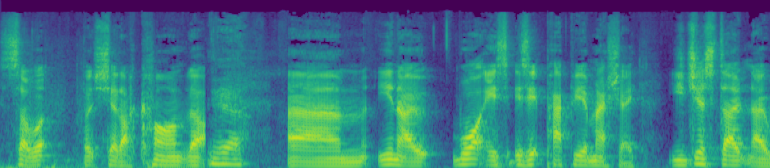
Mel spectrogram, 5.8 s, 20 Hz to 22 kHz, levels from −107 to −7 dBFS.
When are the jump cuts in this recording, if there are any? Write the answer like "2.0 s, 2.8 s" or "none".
1.5 s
